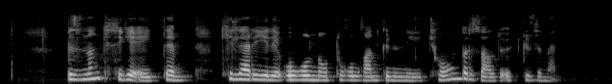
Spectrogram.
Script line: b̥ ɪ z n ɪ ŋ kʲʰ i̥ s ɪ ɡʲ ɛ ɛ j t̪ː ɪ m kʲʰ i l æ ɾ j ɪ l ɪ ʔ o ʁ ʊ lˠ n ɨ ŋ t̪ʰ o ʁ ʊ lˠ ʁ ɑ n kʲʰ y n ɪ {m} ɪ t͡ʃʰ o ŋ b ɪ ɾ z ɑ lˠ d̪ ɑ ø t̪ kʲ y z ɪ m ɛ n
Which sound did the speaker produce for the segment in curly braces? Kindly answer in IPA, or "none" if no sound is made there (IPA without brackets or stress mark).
n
